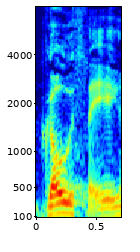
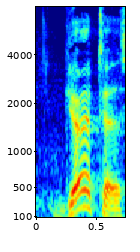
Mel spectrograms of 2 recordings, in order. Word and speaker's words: Goethe: Goethe, the great German Enlightenment scholar, not pronounced Goethe like some do who don't know that particular language, Goethe said, "Only God knows who I really am, and may he preserve me from finding out."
